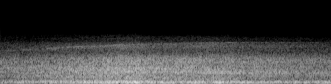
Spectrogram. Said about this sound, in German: Von Bangkok fliegen wir mit Thai Airways ca. 4 Stunden und 30 Minuten nach Tokio.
